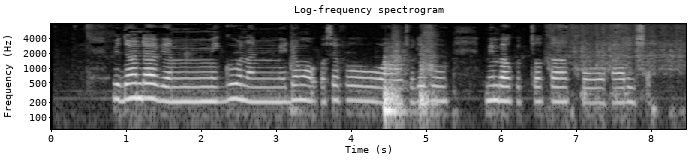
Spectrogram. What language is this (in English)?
Swahili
